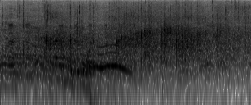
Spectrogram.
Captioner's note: applause and laughter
